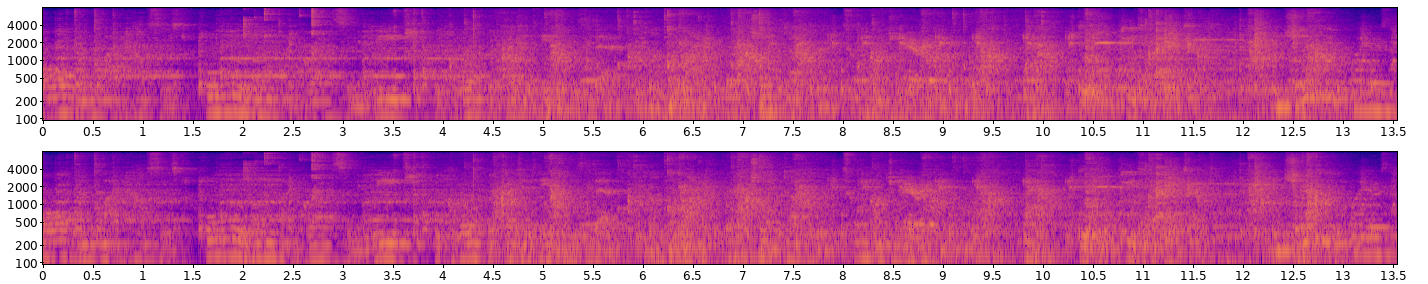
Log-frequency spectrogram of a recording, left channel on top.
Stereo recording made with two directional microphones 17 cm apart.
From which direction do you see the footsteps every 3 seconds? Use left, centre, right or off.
off, right, centre, centre, right.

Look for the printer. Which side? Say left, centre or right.
centre.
